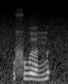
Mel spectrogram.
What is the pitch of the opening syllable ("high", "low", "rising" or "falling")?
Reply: low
